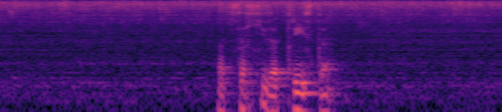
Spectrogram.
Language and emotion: Russian, angry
